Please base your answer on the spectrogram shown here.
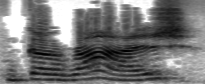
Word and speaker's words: garage: So the word garage has both the hard G and the soft G.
